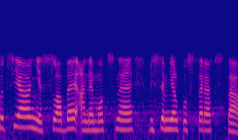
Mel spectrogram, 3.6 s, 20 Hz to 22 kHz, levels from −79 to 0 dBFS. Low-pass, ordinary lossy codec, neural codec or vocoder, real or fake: 5.4 kHz; Opus, 32 kbps; none; real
